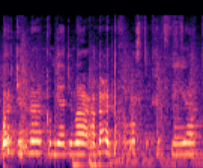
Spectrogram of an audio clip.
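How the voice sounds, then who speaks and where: A man's voice: very high-pitched, completely flat delivery, rapid-fire, music in the background. A young man with a Levantine Arabic accent, talking casually in a self-mocking video diary and sometimes slipping into jokingly formal Arabic. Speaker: amateur animator and vlogger.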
